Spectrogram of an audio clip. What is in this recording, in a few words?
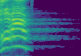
Dragon Lady Attack Vo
